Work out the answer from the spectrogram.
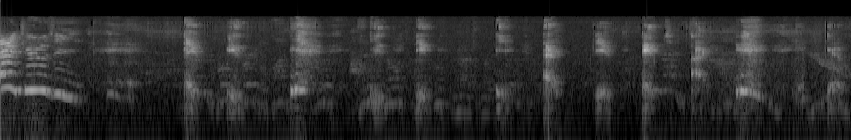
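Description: A child lets out a series of throaty belches amid chatter in a small room; repeated burping.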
